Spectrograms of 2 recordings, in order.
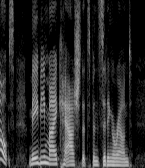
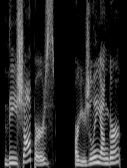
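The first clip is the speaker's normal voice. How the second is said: ordinary talk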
